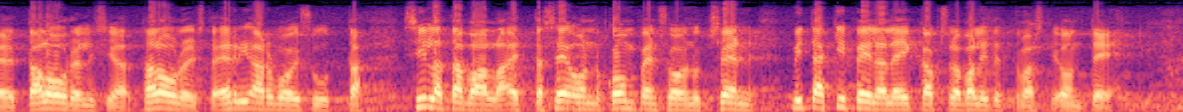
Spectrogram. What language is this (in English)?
Finnish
